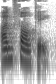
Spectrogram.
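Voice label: "unfunky", English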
